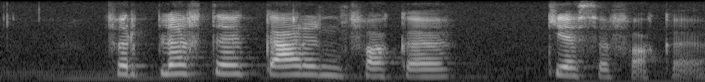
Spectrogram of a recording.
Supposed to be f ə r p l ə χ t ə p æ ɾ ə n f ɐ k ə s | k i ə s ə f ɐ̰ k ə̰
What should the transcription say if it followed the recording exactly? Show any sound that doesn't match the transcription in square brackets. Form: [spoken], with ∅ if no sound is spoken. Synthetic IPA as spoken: f ə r p l ə χ t ə [k] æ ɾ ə n f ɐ k ə [∅] | k i ə s ə f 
